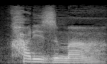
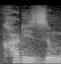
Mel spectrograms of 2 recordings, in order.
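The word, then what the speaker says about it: χάρισμα: 우리말로 도 발음이 비슷하지만 헬라 말로 도 은혜와 은사가 발음이 비슷합니다 은 애런 말을 갖다가 우리 카리스 이렇게 말합니다 은사 라는 걸 갖다가 카리스마 카리스마 이렇게 발음합니다 은사는 값 없이 주어진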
